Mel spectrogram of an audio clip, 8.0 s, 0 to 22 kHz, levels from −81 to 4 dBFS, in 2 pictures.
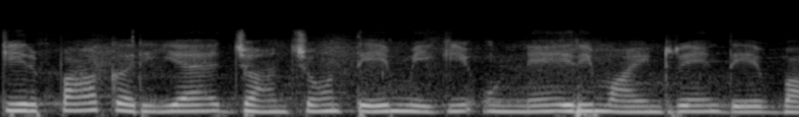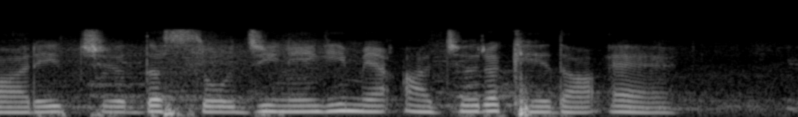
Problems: constant background noise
